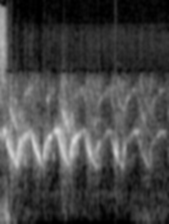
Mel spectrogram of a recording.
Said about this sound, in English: I think I think that siren tells you everything, yeah.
